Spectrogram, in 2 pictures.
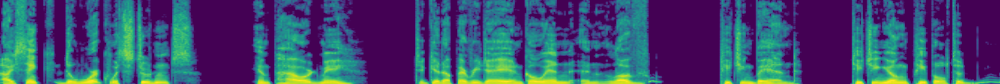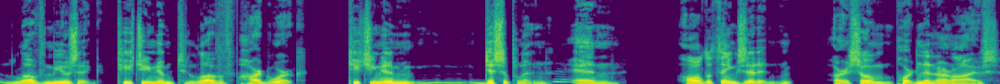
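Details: Adult male band director who has stuttered since childhood, severe when young, and still stutters: stuttering.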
